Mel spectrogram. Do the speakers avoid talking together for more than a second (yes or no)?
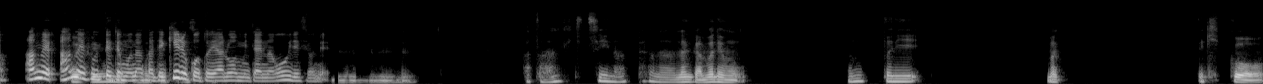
no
